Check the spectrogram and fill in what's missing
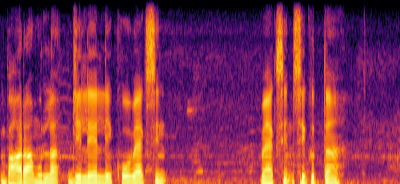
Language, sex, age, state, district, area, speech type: Kannada, male, 18-30, Karnataka, Chamarajanagar, rural, read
